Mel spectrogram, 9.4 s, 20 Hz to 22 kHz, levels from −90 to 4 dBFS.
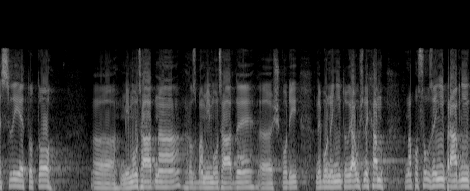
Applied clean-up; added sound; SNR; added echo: none; none; none; none.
